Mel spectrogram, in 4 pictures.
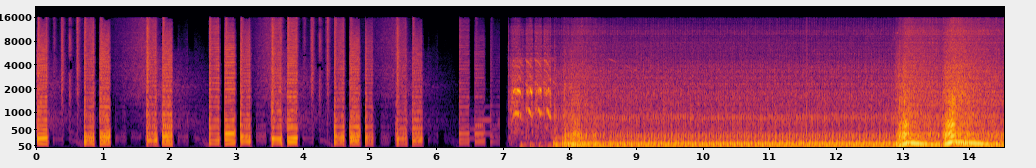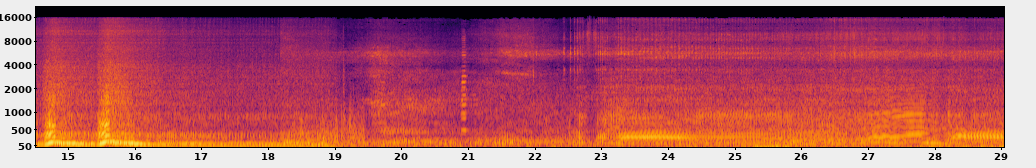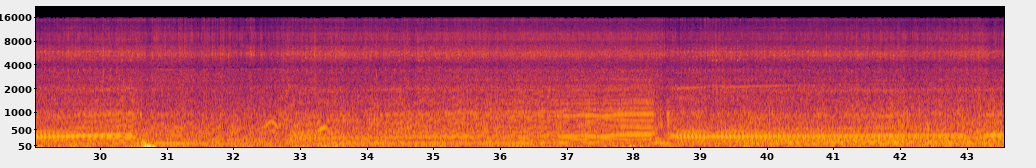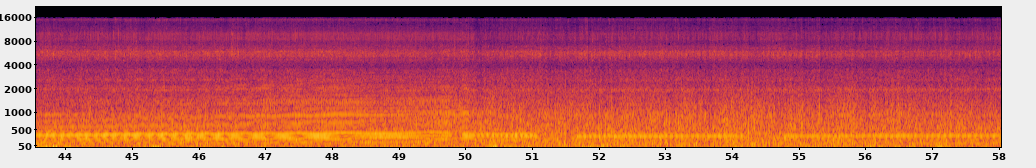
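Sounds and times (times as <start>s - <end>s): small motorcycle engine revving: 7.1s - 19.9s, 22.4s - 58.0s.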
